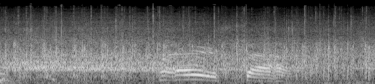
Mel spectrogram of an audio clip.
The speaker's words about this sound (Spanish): Esos aplausos son para mí. Sí, es la gente que, trabaja con vos que te aplaude. Eh, son los muchachos, son la producción, la producción que está trabajando sin cesar.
